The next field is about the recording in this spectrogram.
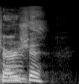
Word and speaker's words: Saoirse: Saoirse, is that how you say it? – Saoirse. Yeah, she's from Ireland, and she won.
